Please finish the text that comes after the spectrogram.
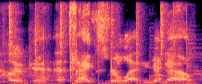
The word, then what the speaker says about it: Lukac: Lucas it's actually pronounced it looks like lucak but it's actually Lucas thanks for letting me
